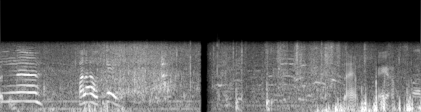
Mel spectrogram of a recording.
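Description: Two short calls of voices, then, after a break in the sound, scattered knocks as people step onto a wooden-decked outrigger boat, with water splashing against it.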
